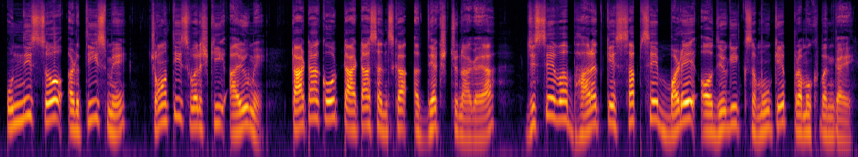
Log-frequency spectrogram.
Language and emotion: Hindi, neutral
